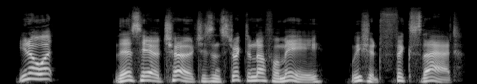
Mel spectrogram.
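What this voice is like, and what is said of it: Old-timey New York speakeasy accent. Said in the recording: “old-timey voice. ... That accent is actually on period. ... New York speakeasy accent”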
